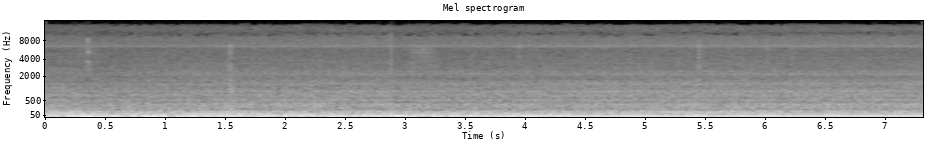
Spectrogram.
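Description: Car in motion heard from inside its cabin: a steady low rumble of engine and road noise.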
